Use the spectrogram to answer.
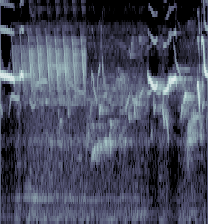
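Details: Oriental magpie-robin (kacer) singing as therapy to get it to open its beak quickly: a rapid buzzy trill of repeated notes, then a pause and loud whistled, slurred phrases near the end.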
